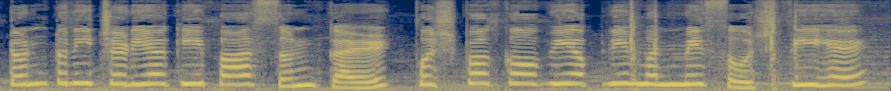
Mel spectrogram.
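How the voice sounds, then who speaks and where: Female narrator for children's fables, extremely high voice, scripted storytelling over a music bed. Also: moderate pace.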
